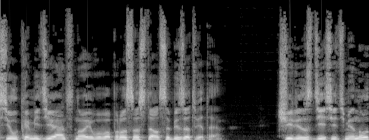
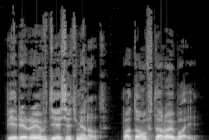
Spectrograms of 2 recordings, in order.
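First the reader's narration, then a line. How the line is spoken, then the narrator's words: Loud guard announcement. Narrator (Russian): один из охранников громко сказал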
